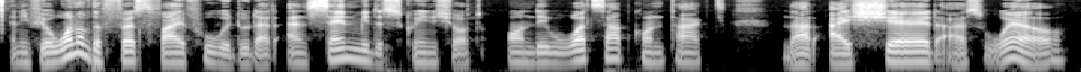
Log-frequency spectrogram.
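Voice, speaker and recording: A man runs a live webinar, pressing his listeners hard and repeating phrases to drive them to act. His voice sits at an ordinary middle pitch. He is recorded close on a dry mic with no room sound. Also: a little mellow, no echo. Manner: urgent, persuasive, repeats phrases. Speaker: webinar host.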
